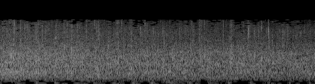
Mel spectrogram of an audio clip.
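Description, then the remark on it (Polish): Steady audience applause welcoming Bishop Antoni Długosz at a gathering in Mstów, Archdiocese of Częstochowa, fills the whole stretch, a dense crackle of many hands clapping at an even level with no voices over it. “Księże biskupie, witamy serdecznie z uśmiechem na twarzy i oklaskami.”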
